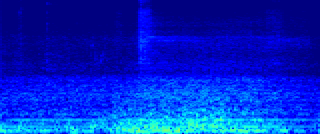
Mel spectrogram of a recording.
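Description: Outdoor traffic noise with a steady engine hum, swelling a little about a second in.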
